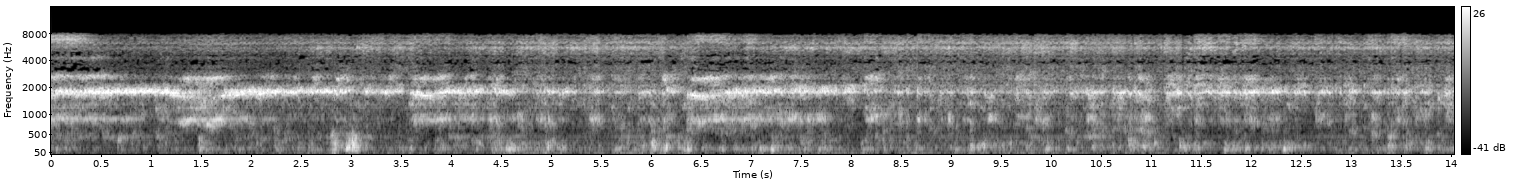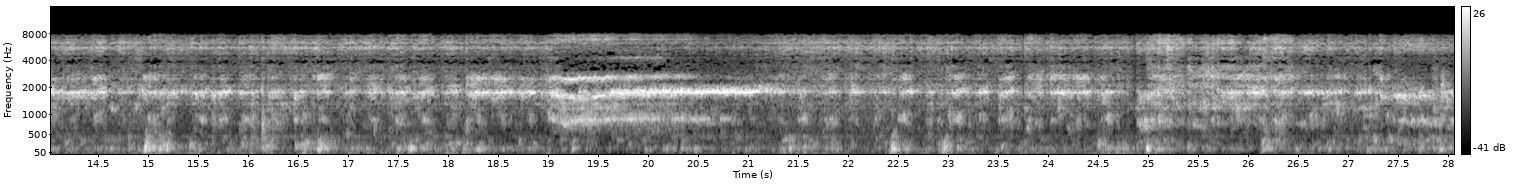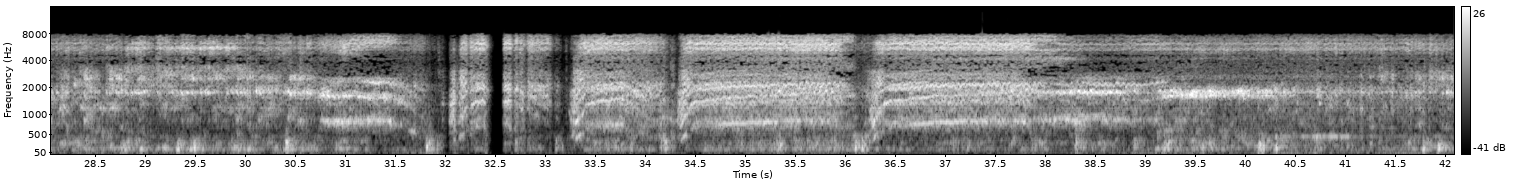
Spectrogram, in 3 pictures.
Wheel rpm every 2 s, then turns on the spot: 230, 230, 230, 230, 240, 230, 230, 230, 230, 230, 230, 230, 230, 230, 230, 210, 70, 150, 180, 220, 240.
none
